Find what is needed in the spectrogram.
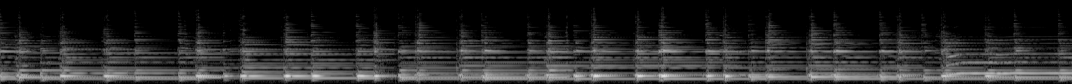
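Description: Recorded Hawaiian-style song playing back: strummed ukulele in a steady rhythm, with no singing. A sliding higher note comes in near the end.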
